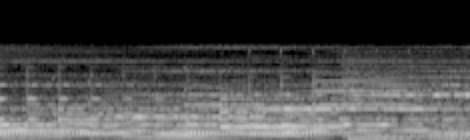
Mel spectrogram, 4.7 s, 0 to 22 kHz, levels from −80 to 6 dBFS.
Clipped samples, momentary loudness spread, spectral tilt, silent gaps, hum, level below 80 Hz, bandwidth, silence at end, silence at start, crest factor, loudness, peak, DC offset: under 0.1%; 5 LU; -9.5 dB/octave; none; none; -38 dBFS; 6 kHz; 0 s; 0 s; 14 dB; -18 LUFS; -4 dBFS; under 0.1%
